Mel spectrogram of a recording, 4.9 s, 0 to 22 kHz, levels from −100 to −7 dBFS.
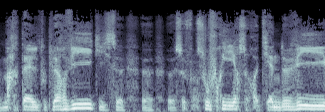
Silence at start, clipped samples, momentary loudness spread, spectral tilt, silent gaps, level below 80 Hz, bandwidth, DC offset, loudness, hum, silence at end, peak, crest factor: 0 s; under 0.1%; 13 LU; -5.5 dB/octave; none; -40 dBFS; 15.5 kHz; under 0.1%; -17 LUFS; none; 0 s; -4 dBFS; 14 dB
